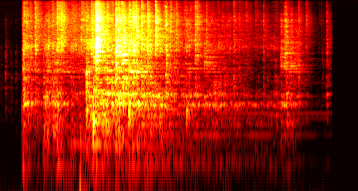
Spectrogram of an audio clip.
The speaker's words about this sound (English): Sassy Sue Ann Smith, our boarder, woke me up slamming pots and pans in the kitchen.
